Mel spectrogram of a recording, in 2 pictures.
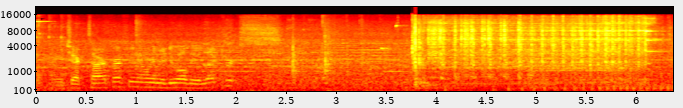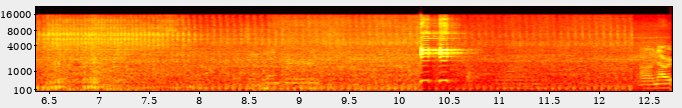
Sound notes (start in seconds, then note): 3.7 engine starts and revs; 10.1 horn toots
